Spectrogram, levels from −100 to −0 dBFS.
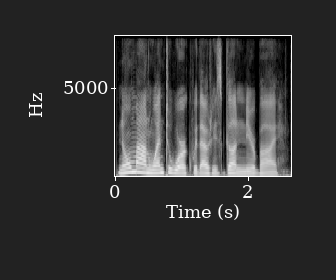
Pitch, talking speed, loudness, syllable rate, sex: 190 Hz, 225 wpm, -15 LUFS, 4.5 syllables/s, female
